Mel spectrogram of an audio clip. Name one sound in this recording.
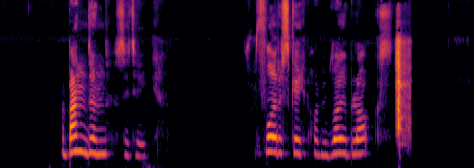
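A young boy talks with animation close to a microphone.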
